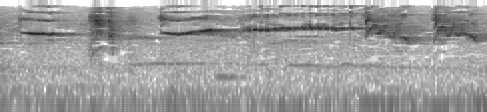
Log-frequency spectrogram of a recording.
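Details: Actively singing kolibri ninja sunbird, used to teach oriental magpie-robins and white-rumped shamas; a long thin whistle rising slightly, followed by a rapid stuttering trill and sharp high notes.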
